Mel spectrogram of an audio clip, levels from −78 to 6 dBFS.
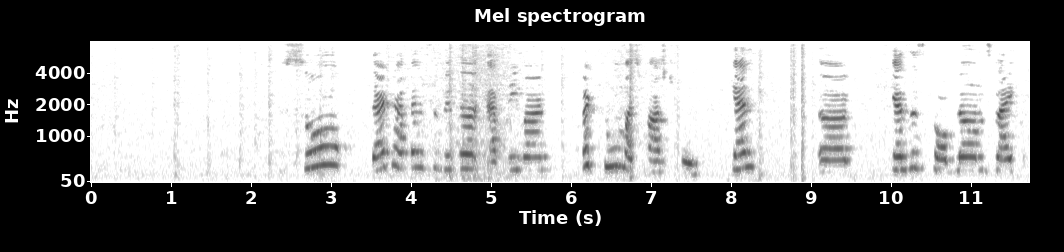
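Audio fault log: Throughout: noise suppressor artifacts. The room's background noise, which sits about 19 dB below the speech, is pulled down by about 20 dB in the gaps, then lets through again once speech returns, so the noise floor pumps with each phrase. On a spectrogram this shows as dark, near-empty gaps between the phrases. The whole image stops at 8 kHz, which is consistent with call microphone processing.
10.72 to 10.84 s: speech cut by the noise suppressor. For roughly a tenth of a second the suppressor mistakes part of the speech for noise and turns it down along with the background, by about 13 dB at its deepest. The affected sound comes across as swallowed and faint, like a consonant or word ending that never quite arrives. On the waveform the envelope dips, and on a spectrogram the speech energy there fades into a short, hollow notch.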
